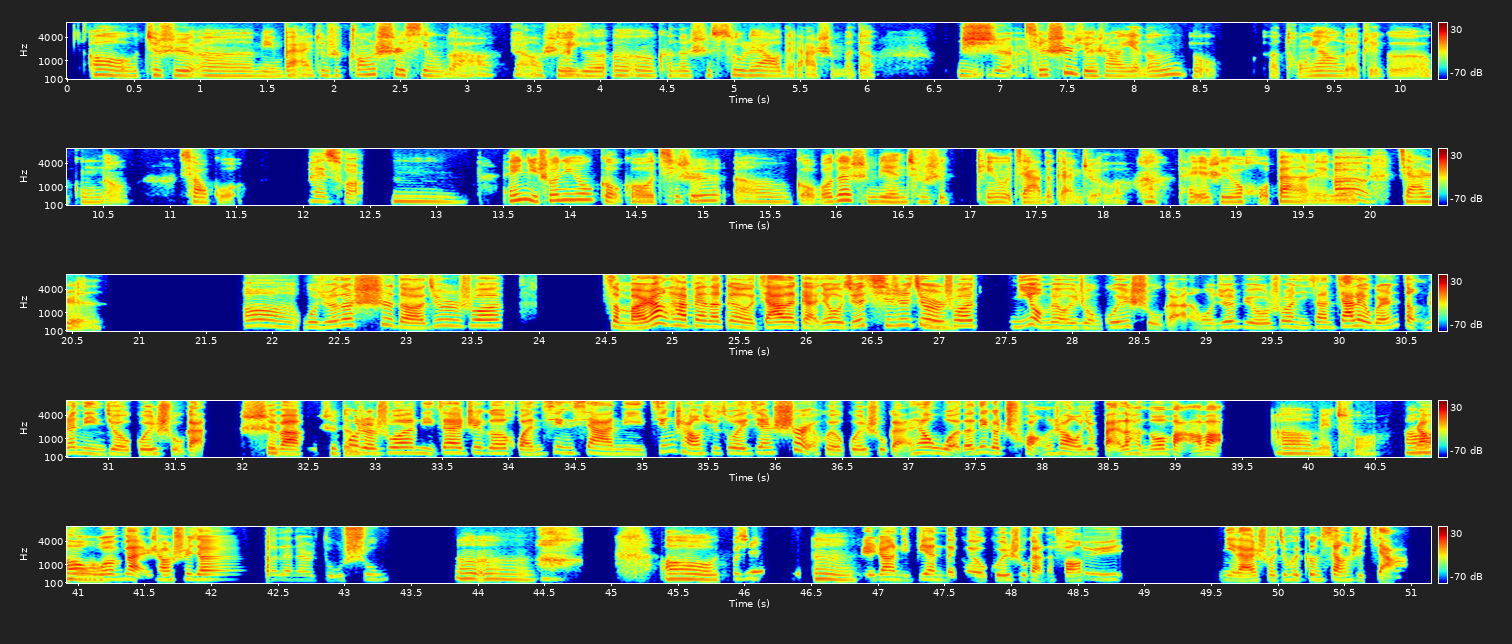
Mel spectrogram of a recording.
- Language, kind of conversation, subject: Chinese, podcast, 有哪些简单的方法能让租来的房子更有家的感觉？
- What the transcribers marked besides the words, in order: chuckle; other background noise; chuckle; teeth sucking; throat clearing; unintelligible speech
